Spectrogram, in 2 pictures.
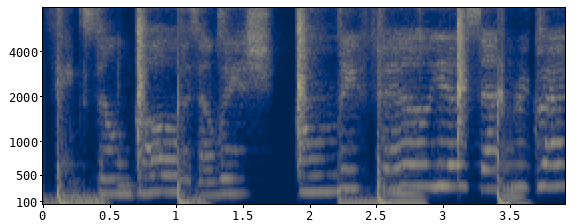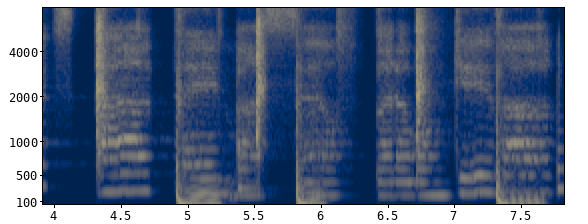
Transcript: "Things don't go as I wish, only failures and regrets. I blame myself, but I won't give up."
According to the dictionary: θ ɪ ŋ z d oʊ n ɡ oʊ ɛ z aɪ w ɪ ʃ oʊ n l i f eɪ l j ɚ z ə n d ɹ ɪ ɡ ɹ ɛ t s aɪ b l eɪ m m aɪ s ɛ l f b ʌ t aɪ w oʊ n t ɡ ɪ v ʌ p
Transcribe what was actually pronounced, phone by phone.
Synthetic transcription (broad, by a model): θ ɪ ŋ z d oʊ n ɡ oʊ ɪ z aɪ w ɪ ʃ oʊ n l i f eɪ l j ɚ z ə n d ɹ ɪ ɡ ɹ ɛ t s aɪ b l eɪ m m aɪ s ɛ l f b ʌ t aɪ w oʊ n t ɡ ɪ v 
